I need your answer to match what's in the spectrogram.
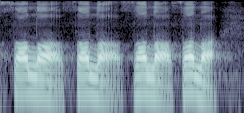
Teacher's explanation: ثم تأتي إلى كلمة الصلاة ص لا لا ص لا لا كما أفعل هكذا، تفصل الحرفين، لا تأتيني بالكلمة كاملة الصلاة، لا ص لا، تفصل تفصل بينهما في الصوت حتى تستطيع أن تنتقل إلى اللام المغلظة، ثم تجمع الحرف مع الحرف، تقربه شيئا فشيئا حتى تجمعه، فتصير بدلا من ص لا ص لا تصير ص لا ص لا ص لا ص لا ص لا ص لا، هكذا لسانك يعتاد وينطلق فتقرأها قراءة صحيحة.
